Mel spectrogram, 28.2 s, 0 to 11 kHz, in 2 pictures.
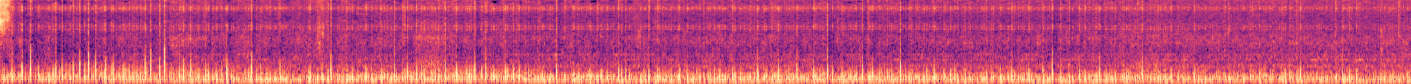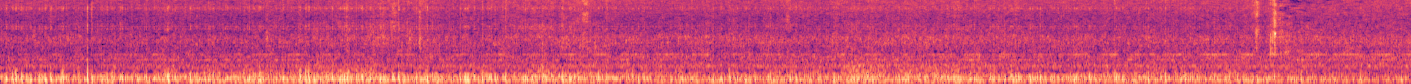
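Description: Delta IV Heavy's three RS-68 engines in ascent: a steady low rumble that slowly fades as the rocket climbs away.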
